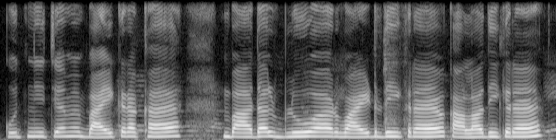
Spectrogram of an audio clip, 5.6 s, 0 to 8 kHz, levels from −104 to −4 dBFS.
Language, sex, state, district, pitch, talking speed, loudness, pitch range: Hindi, female, Andhra Pradesh, Chittoor, 235 Hz, 195 wpm, -17 LUFS, 220-240 Hz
